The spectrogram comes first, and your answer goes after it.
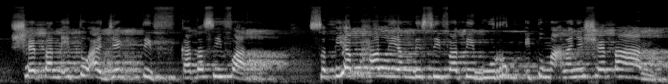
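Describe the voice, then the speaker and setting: A woman preacher giving a sermon to a women's gathering, chatty and animated, acting out the voices in her stories. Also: very high voice. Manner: chatty, animated storytelling with acted quotes. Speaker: female preacher. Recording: echoey hall.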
